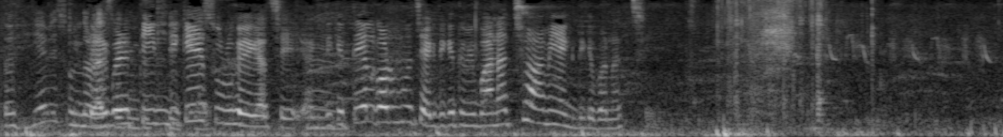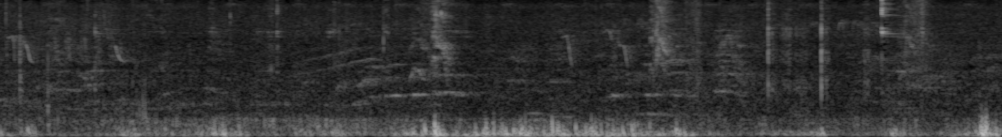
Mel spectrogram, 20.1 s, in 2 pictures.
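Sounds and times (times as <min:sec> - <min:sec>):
small birds chirping: 0:00.1 - 0:20.0.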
